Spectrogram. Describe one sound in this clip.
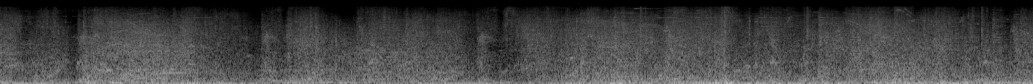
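Game battle effects clash and burst in quick succession.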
